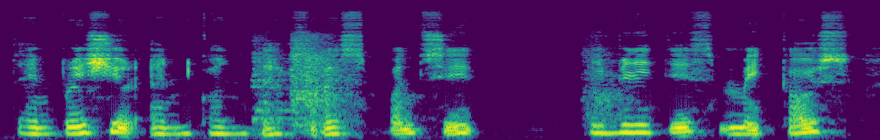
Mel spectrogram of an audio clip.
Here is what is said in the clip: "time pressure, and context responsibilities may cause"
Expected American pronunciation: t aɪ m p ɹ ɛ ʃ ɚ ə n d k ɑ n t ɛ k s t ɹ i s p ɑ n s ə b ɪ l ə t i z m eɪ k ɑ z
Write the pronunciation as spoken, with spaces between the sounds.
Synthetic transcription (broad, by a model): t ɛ m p ɹ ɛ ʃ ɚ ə n k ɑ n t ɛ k t ɹ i s p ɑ n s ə b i l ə t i s m eɪ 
